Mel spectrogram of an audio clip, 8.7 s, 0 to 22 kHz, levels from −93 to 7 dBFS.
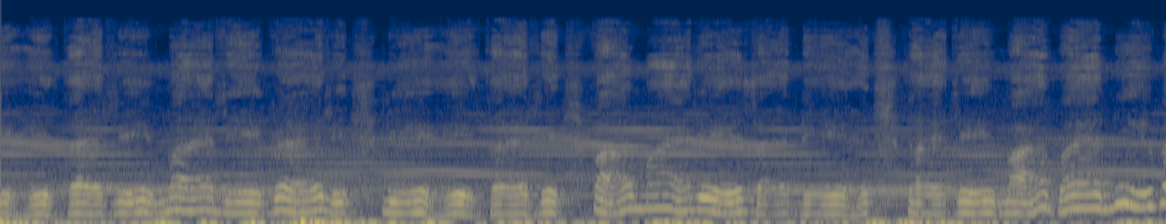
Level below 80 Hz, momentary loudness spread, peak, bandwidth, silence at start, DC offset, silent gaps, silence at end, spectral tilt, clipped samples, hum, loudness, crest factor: -42 dBFS; 6 LU; -12 dBFS; 15 kHz; 0 s; under 0.1%; none; 0 s; -7 dB/octave; under 0.1%; none; -34 LUFS; 20 dB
